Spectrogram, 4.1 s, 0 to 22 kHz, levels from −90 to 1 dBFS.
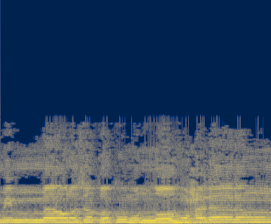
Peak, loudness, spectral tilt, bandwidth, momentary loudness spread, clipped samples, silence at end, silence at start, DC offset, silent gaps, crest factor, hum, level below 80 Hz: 0 dBFS; -8 LUFS; -5.5 dB/octave; 10.5 kHz; 4 LU; 0.9%; 0 s; 0 s; under 0.1%; none; 8 dB; none; -46 dBFS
